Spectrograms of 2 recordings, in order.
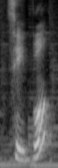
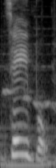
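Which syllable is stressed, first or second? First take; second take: second; first. First: The stress is on the second syllable. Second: The stress is on the first syllable. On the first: The speaker calls it wrong. "it's not table" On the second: The speaker calls it right. "the T there, the part of that word, has a little bit more emphasis than the bo"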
